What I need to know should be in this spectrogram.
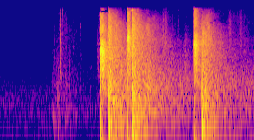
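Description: Rifle shots crack loudly, twice.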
